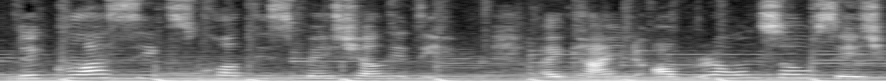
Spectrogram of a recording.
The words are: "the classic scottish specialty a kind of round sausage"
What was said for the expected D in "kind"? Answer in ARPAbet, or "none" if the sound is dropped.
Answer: D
